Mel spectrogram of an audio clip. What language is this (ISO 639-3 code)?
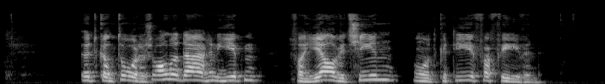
fry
